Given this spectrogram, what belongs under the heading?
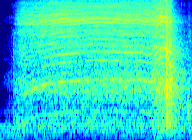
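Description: A power drill whirs steadily for nearly two seconds with a high, even whine, then winds down with a brief scraping burst at the end.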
